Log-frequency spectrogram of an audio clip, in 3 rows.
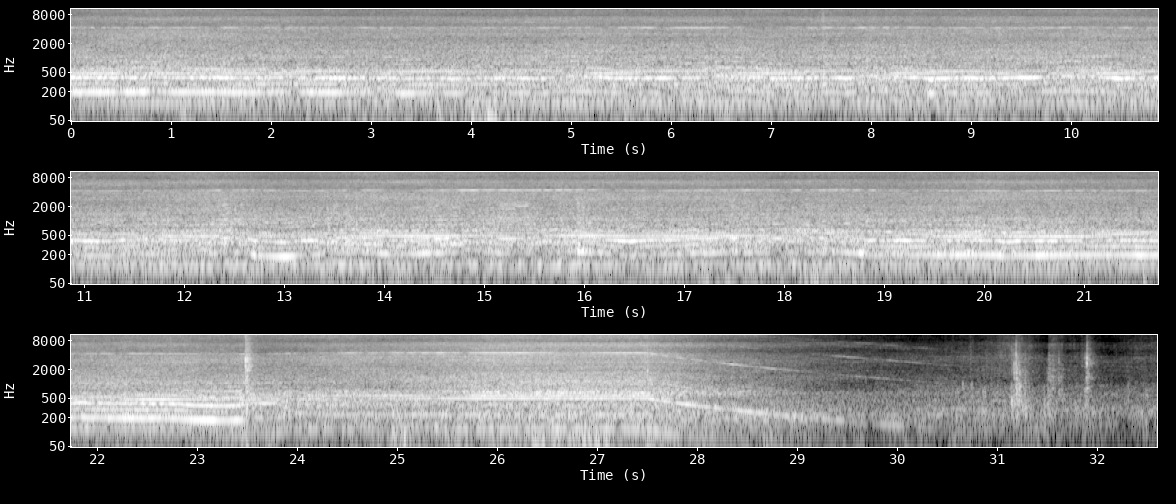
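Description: Bissell CleanView OnePass 9595A upright vacuum with a 12-amp motor, running steadily with a high whine as it is pushed over carpet. A click a little over three-quarters of the way through changes the sound. Near the end the motor is switched off and winds down, falling in pitch.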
